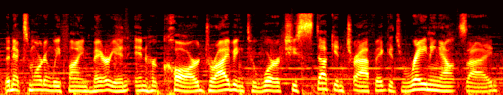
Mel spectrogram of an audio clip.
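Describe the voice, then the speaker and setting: A man's voice: a little high, steady tone, unhurried, music in the background. A man telling a scripted story as a podcast storyteller, with a theatrical, emphatic and suspenseful delivery. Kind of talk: dramatic scripted story narration.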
